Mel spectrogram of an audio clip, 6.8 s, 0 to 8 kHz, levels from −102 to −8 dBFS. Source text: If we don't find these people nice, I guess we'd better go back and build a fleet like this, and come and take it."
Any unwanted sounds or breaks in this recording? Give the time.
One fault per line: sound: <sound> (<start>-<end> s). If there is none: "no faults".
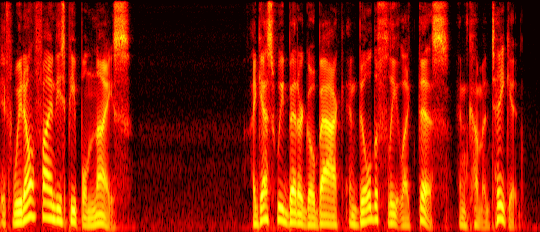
no faults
